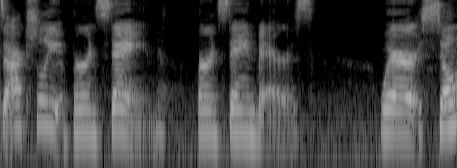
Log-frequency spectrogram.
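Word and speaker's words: Berenstain: it's a onlet difference instead of a e it's an A so I mean it could be a false memory but I think that's really weird because the pronunciation is a lot different Bern stain Bernstein it's just I remember Bernstein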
